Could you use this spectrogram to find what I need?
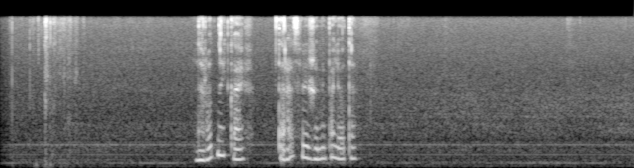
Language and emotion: Russian, neutral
